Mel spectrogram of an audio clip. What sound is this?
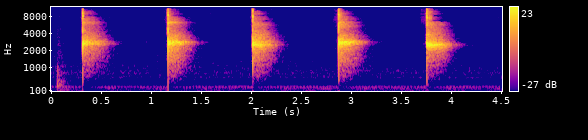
Clapstick Beat 1
Made with Aboriginal Clapsticks
aboriginal, australia, indigenous, percussion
